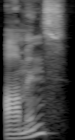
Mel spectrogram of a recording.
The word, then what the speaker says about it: almonds: I hate to break the flow of the show, but it's almonds. That you do not print, the L is silent.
